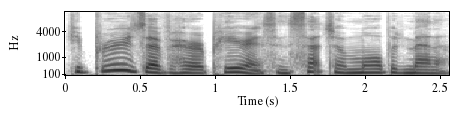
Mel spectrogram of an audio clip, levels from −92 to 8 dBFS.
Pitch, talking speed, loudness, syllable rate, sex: 200 Hz, 235 wpm, -19 LUFS, 6.5 syllables/s, female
